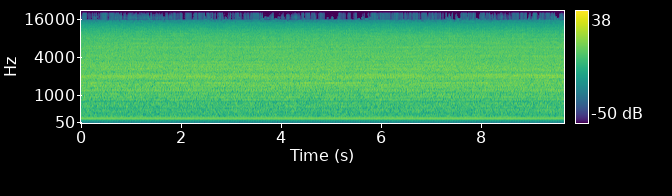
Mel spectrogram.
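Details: DuroMax XP15000HX generator in a shed, on its second start after install, running on propane with the exhaust fan off: a steady, smooth hum at constant pitch with no surging or misses during a 5-minute test. Normal generator idle.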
